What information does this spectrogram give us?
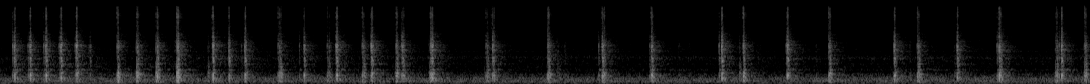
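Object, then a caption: Wooden table top tapped with fingernails. Very long curved fingernails on crossed hands tap their tips against a flat, solid, glossy dark-brown wood-grain table top. About 36 sharp, dry, bright clicks come in quick uneven clusters with brief pauses, each dying away almost instantly over a faint low hush.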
